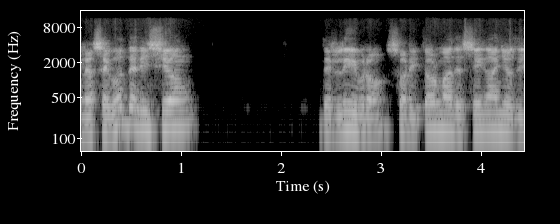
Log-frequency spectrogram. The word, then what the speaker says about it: Soritor: En la segunda edición del libro Soritor, más de 100 años de historia, auspiciada por la municipalidad, dirigida por el actual alcalde, ahí anotamos que Soritor es una palabra compuesta por 3 sílabas. So-ri-tor.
